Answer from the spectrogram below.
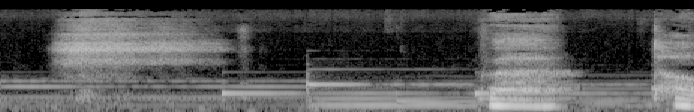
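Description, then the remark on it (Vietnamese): A deep breath is drawn in through the nose during a seated breathing exercise, followed later by a couple of shorter, louder breaths, all over soft, steady sustained music with no talking. “mắt mở hít thở sâu vài hơi bằng mũi và thở ra bằng miệng hít sâu”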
